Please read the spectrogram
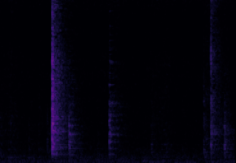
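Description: A single sharp knock about half a second in, then a fainter tick: a computer monitor being handled as it is lifted and turned upright.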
